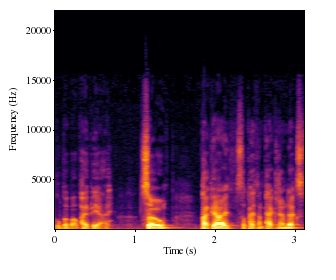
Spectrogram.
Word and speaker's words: PyPI: let's let's talk a bit about PPI so ppi is the python package index it's pronounced PPI um it's the default source of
